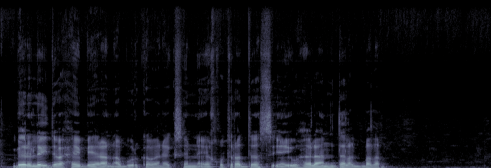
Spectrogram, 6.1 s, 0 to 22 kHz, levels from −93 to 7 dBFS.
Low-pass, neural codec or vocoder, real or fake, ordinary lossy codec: none; none; real; none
